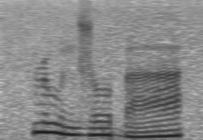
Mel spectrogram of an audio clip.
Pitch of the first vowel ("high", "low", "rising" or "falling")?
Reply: falling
